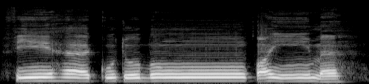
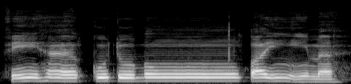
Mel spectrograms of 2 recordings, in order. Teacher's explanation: The N sound has almost gone. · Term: ikhfa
